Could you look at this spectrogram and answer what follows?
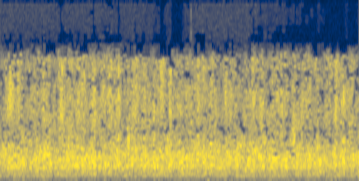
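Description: A large audience at Davos claps continuously, a dense, even roar of many hands applauding at close range with no pauses and no talk.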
